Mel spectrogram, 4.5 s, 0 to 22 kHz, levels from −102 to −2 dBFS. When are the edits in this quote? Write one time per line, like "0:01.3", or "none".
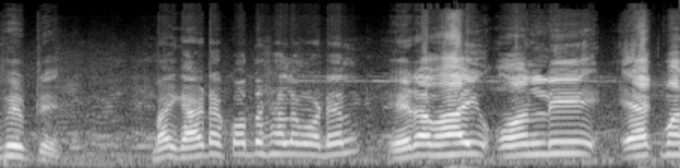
none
